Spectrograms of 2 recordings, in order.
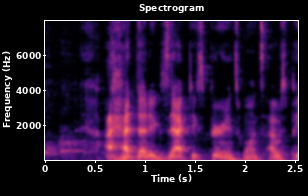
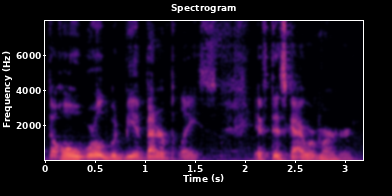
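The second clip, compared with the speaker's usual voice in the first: ordinary talk, nothing marked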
